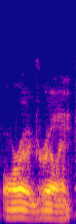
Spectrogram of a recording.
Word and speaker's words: Orodruin: I think of it as like Orodruin. But, you know, but... – That's probably it, based on pronunciation I've heard for other things in the Tolkien universe, so...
